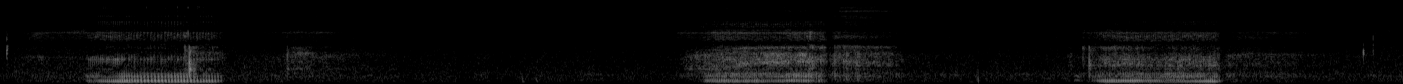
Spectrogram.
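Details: Sleeper snoring while dreaming: three low, rough snores on the in-breaths, about 13 breaths a minute, with quiet breathing between; ordinary snoring.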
